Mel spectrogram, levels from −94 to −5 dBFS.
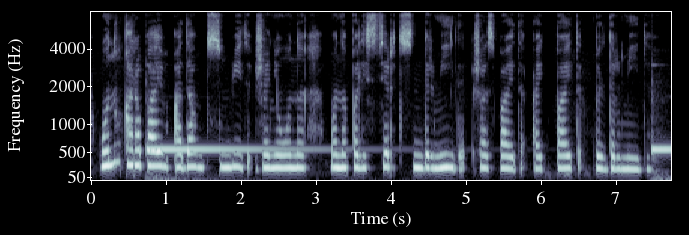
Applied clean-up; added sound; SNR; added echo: none; Keyboard (musical); 10 dB; none.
